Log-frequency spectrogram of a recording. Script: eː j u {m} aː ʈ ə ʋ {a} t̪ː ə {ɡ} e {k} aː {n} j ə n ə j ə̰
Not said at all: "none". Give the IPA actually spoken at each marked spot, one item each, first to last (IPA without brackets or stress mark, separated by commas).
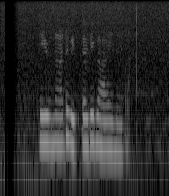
n, i, ɡ, ɡ, none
